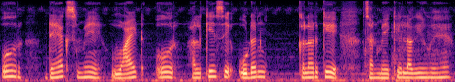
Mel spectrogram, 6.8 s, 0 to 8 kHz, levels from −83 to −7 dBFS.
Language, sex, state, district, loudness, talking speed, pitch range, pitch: Hindi, male, Jharkhand, Ranchi, -18 LUFS, 125 wpm, 165-185 Hz, 175 Hz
